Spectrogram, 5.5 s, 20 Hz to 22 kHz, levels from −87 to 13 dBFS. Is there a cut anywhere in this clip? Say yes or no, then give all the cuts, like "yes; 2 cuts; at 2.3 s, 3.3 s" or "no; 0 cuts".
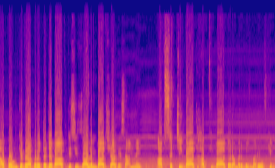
no; 0 cuts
